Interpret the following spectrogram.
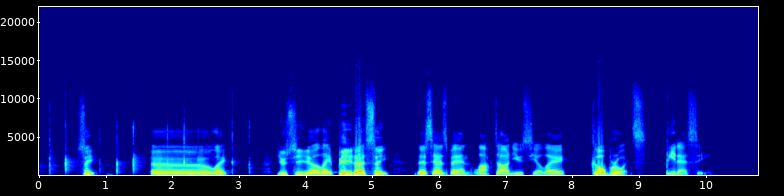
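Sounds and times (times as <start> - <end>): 
hand claps: 0.0 - 3.3
speech: 0.6 - 1.0, 1.7 - 3.0, 3.6 - 10.1.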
